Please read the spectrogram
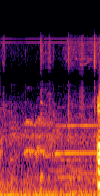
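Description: A rooster crowing faintly, one long held call lasting well over a second.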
